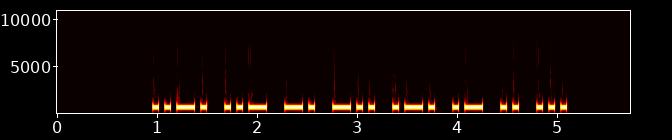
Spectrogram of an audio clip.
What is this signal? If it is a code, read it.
Morse code, heard as a keyed tone, about 20 wpm, 700 Hz. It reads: FUNDRAIS
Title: Build A Word - 4 Letters At A Time - 11-Letter Words - 20wpm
